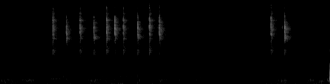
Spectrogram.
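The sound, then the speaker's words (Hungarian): A quick run of about ten small, crisp clicks from a pen being fiddled with, then a short pause and a few more, fairly quiet with no voices. “Most a tollammal.”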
